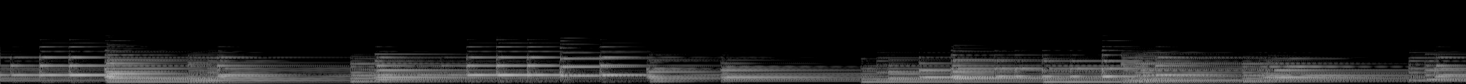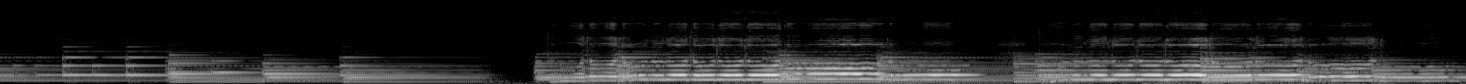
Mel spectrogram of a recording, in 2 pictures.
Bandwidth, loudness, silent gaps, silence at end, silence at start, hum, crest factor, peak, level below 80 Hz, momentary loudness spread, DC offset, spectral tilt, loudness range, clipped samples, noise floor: 7.4 kHz; -22 LUFS; none; 0 s; 0 s; none; 20 dB; -2 dBFS; -62 dBFS; 21 LU; under 0.1%; -8 dB/octave; 16 LU; under 0.1%; -55 dBFS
